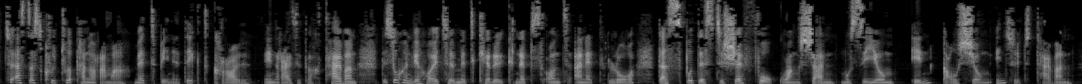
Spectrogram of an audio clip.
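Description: A female radio host reads out a scripted programme rundown. Her voice has a gravelly creak and some huskiness, recorded close and dry. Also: sits low, lively intonation, measured pace, few pauses, no echo, lo-fi sound.

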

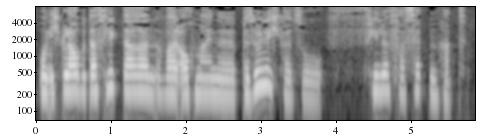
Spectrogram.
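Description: Soft-spoken woman, slightly husky, dry sound. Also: medium pitch, fairly even intonation, no echo. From South Korea. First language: Japanese. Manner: thoughtful, halting, with frequent fillers and self-corrections. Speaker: singer. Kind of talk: interview answers.

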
